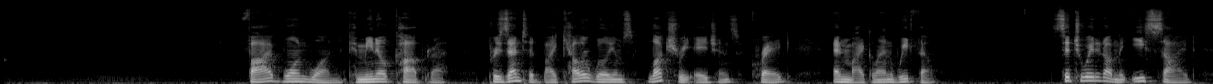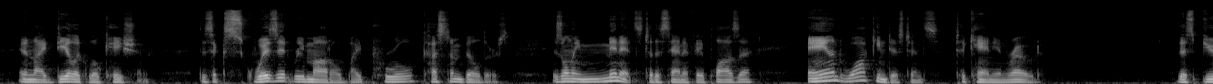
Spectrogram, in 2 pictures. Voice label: voiceover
